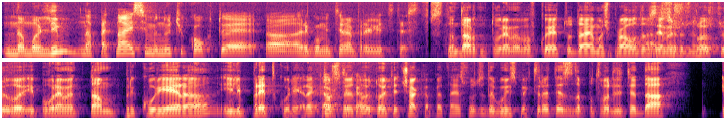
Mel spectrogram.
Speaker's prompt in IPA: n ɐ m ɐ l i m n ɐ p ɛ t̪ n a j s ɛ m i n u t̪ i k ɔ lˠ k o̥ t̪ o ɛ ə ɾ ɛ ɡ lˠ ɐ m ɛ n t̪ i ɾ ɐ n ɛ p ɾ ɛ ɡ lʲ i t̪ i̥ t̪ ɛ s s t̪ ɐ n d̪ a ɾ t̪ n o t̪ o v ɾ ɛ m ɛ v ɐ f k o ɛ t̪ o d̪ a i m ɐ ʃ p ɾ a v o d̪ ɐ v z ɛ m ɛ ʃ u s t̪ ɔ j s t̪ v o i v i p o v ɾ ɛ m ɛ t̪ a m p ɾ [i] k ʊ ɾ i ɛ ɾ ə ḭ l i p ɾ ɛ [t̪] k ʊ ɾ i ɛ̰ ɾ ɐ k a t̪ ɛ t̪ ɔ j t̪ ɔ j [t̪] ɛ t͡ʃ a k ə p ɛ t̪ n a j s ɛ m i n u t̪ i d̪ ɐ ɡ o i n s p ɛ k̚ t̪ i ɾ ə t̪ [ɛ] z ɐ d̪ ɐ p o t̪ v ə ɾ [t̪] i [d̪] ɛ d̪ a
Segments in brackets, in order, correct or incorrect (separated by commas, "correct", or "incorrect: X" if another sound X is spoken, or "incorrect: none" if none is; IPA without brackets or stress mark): correct, correct, correct, correct, incorrect: d̪, incorrect: t̪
